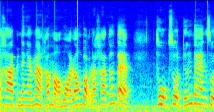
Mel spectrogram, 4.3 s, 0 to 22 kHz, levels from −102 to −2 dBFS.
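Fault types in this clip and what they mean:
Word clock ticks, from 0.13 s to 4.25 s: sharp ticks of uneven strength run through the speech at a steady rate of roughly ten per second, about forty in all. They come from a digital link read by a device whose clock is not locked to the sender's. The two clocks drift apart by something like 200 ppm, and each time they slip past each other, a single sample is dropped or repeated, producing one tick.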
